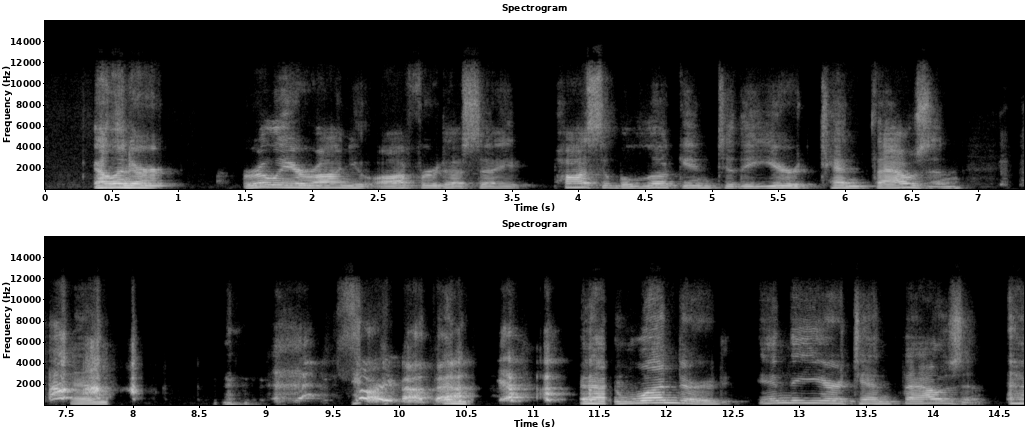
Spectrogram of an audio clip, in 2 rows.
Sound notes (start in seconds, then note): 7.2 laughing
